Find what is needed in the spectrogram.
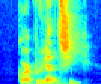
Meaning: corpulence
- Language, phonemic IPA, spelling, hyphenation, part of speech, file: Dutch, /ˌkɔr.pyˈlɛn.(t)si/, corpulentie, cor‧pu‧len‧tie, noun, Nl-corpulentie.ogg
